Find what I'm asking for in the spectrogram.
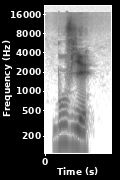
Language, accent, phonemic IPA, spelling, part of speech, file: French, France, /bu.vje/, Bouvier, proper noun, LL-Q150 (fra)-Bouvier.wav
- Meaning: 1. Boötes (a constellation) 2. a surname, Bouvier, originating as an occupation, equivalent to English Cowherd or Coward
